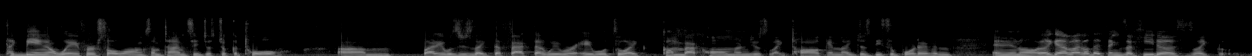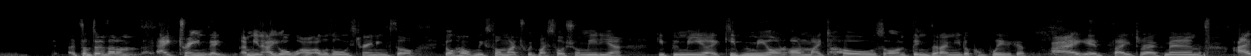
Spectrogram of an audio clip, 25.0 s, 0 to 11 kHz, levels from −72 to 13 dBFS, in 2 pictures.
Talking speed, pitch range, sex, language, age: 235 wpm, 155-205 Hz, female, English, 30-49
